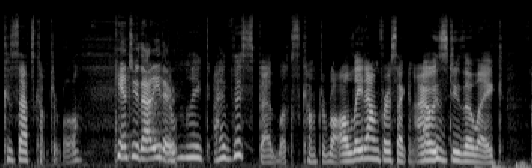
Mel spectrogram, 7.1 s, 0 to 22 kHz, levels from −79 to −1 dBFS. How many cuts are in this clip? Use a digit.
1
